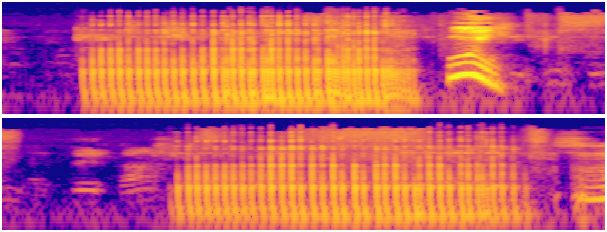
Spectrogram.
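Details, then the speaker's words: Loud, coarse fluttering snores from a sleeping pet Beagle, two long rattling breaths separated by a brief squeaky sound. "Stop it. Stop snoring so loud."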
